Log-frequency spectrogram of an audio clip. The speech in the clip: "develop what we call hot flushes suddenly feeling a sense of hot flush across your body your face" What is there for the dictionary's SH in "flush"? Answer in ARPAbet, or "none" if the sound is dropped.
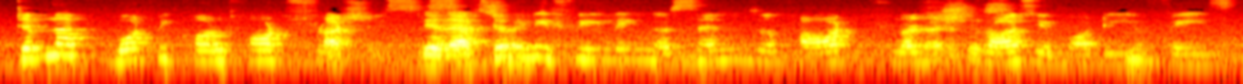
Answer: SH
